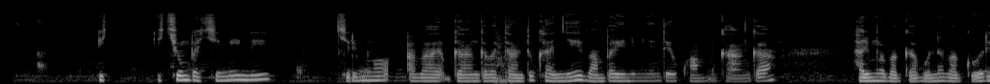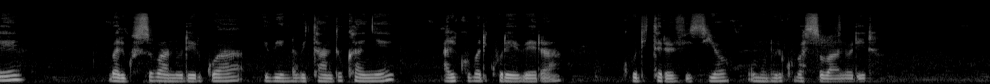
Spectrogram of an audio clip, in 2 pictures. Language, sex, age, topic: Kinyarwanda, female, 25-35, health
